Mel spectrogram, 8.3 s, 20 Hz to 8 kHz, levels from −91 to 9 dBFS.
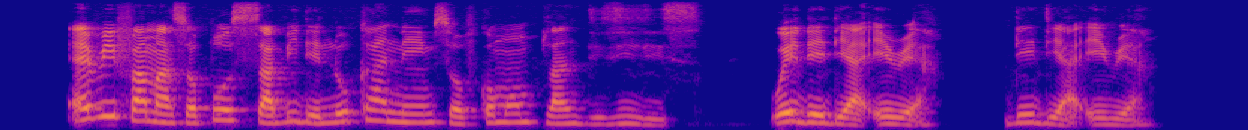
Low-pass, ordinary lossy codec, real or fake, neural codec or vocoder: none; none; real; none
